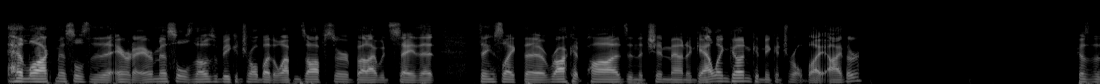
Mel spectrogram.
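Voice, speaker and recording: Man game-mastering, bright voice, dull audio. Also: mid-range voice, clean tone, no room sound. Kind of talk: casual running of a tabletop roleplaying game.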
